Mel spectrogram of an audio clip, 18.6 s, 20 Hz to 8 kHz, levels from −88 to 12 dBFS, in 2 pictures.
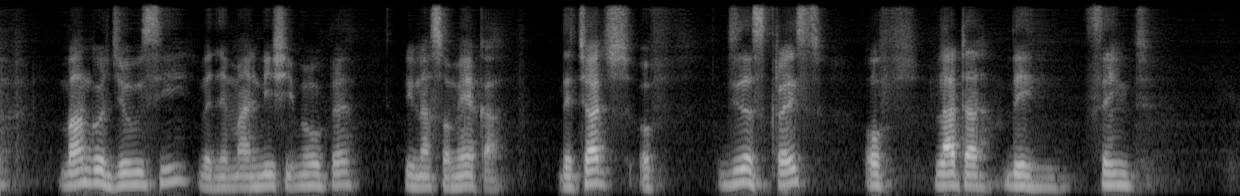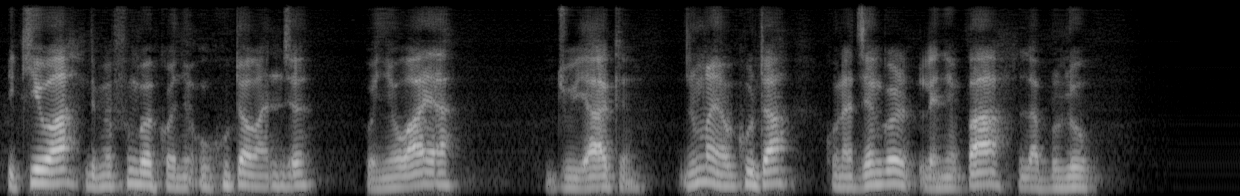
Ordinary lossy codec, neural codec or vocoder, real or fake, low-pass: Opus, 64 kbps; codec, 16 kHz, about 1 kbps, DyCAST, with the encoder's durations; fake; 7.2 kHz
